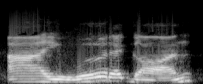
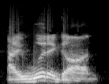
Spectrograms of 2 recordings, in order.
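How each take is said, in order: First: Each word is said separately, one by one. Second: The words are linked into one flowing sound. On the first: The speaker calls it wrong. "ao invés de você ler palavra por palavra" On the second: The speaker calls it right. "Olha como fica um som único"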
